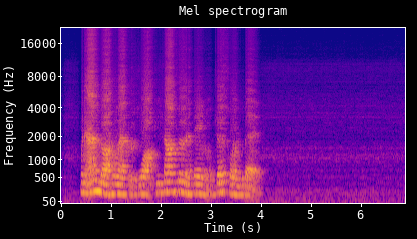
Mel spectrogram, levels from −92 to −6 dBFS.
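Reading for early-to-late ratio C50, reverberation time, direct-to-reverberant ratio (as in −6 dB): 1.0 dB, 0.40 s, −4.0 dB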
